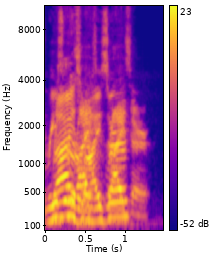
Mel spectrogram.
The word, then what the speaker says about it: Reiser: Well, and then there was a real dark one too, where Paul Reiser, right? Is that how you say it? – Reiser.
